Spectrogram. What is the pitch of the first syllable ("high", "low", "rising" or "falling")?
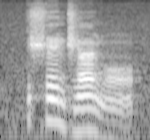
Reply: high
